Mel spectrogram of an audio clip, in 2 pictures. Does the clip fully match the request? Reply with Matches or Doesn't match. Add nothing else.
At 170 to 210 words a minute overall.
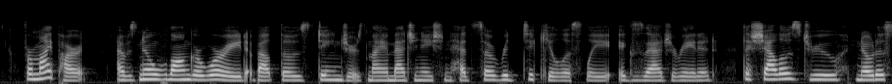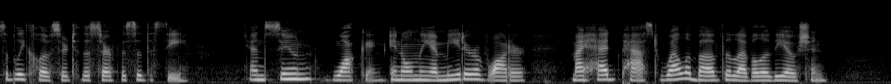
Doesn't match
